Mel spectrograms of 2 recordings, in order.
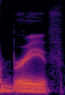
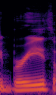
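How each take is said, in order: First: "breathe" ending in a v sound; mispronounced breathe. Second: Said in the usual way. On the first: Shown as a demonstration. Comic mocking own slip, "breathe" said as "breeve". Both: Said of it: "I could barely do either".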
